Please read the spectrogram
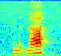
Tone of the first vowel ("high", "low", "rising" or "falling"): low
